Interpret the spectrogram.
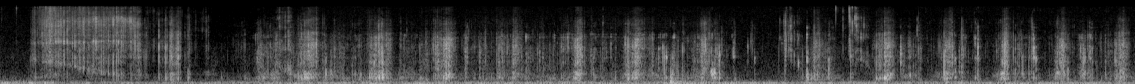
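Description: Toast topped with scrambled egg being bitten and chewed close to the microphone: irregular crisp crunches, several a second, over a low steady hum.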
